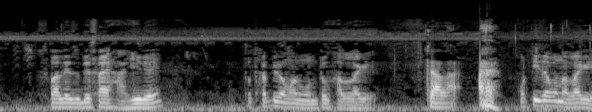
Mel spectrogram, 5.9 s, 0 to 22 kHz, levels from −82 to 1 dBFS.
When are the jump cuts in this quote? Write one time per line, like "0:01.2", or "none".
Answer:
none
